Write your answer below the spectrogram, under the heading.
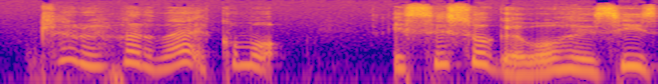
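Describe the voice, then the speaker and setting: In a porteño accent, a woman's voice swings very widely in pitch, with a dry, close sound and no echo. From Brazil and Buenos Aires. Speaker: podcast host. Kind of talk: casual interview chat.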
